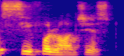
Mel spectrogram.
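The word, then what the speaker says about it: psephologist: यहां परकि P silent है तो इसको प्रोनाउंस करेंगे सिफोलॉजिस्ट।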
